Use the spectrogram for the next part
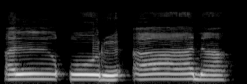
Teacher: हरफल मद से पहले हमजा आ जाए, बस फिर इसको अपने टू काउंट लंबा कर देना है। देखें, अल कुरआना, अब ये हरफल मद है, उससे पहले हमजा। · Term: मद बदल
